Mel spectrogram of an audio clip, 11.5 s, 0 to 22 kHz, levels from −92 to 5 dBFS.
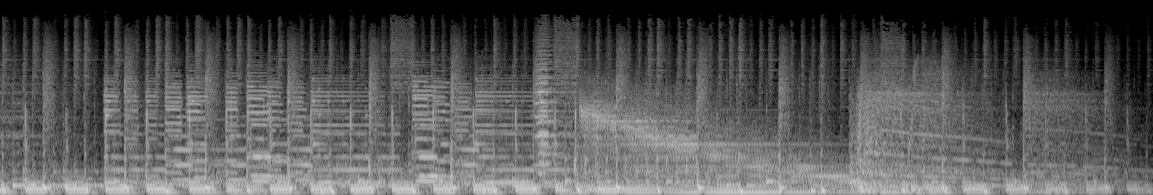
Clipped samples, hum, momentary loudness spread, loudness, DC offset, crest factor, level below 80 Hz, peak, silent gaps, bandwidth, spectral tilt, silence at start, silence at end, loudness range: under 0.1%; none; 7 LU; -20 LUFS; under 0.1%; 14 dB; -28 dBFS; -4 dBFS; none; 13.5 kHz; -6.5 dB/octave; 0 s; 0 s; 4 LU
